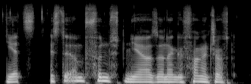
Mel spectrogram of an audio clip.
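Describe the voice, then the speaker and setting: A man's voice: mid-range voice, brisk, gravelly, a little mellow, no room sound, studio quality, close to an everyday voice. A man voicing an offhand, slightly mocking male prison governor in an audiobook reading.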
